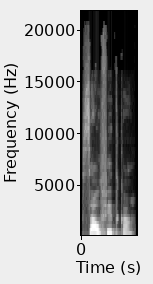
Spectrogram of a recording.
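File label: "салфетка", Komi, female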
